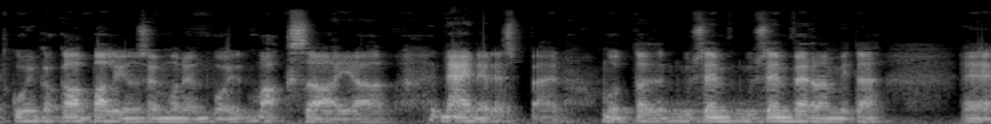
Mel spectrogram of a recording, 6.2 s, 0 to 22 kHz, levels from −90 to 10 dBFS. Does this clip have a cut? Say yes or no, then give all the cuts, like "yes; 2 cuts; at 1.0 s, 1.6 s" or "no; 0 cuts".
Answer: yes; 1 cut; at 4.5 s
